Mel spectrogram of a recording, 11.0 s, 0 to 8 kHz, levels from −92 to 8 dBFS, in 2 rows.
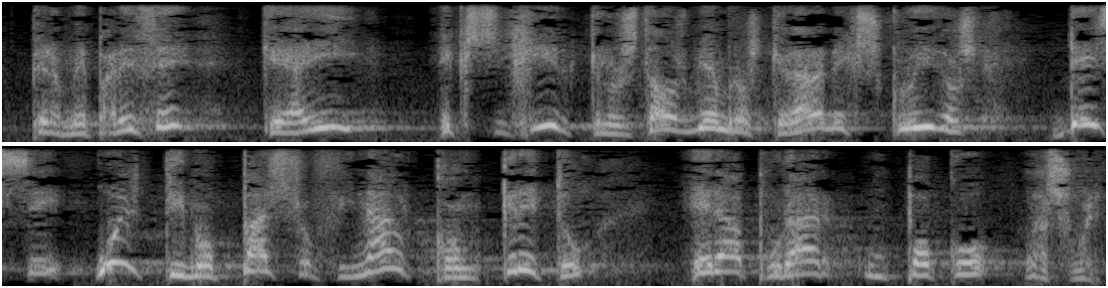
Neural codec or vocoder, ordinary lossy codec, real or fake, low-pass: none; none; real; 7.2 kHz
